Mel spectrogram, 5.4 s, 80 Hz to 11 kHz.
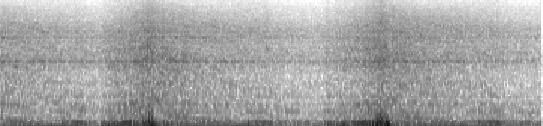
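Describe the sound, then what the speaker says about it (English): A 2026 Audi A3 engine revving twice in two short throttle blips, with a steady idle between them and a clear exhaust note close by. "start it up so you can hear the exhaust note"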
